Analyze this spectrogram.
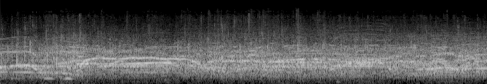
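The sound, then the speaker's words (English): An audience claps for teachers, a steady, dense wash of applause mixed with crowd noise and some voices, holding at one loudness for about five seconds. “Clap for the teachers.”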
